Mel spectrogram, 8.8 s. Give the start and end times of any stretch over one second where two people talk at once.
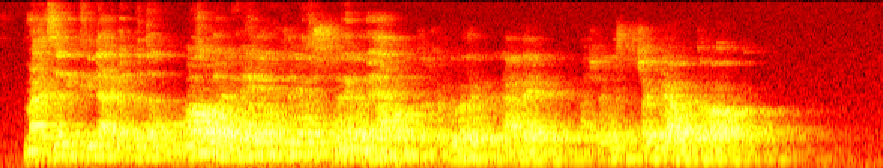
1.8-4.0

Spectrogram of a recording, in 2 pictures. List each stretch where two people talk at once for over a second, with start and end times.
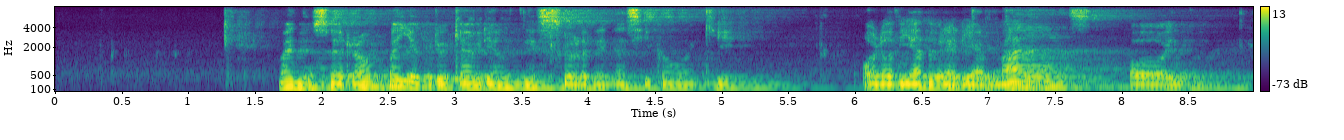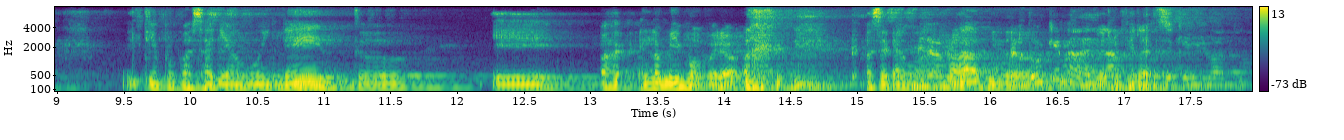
15.4-17.4

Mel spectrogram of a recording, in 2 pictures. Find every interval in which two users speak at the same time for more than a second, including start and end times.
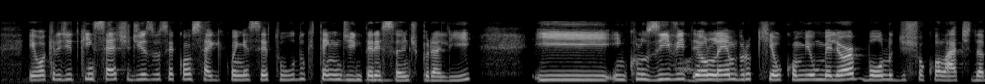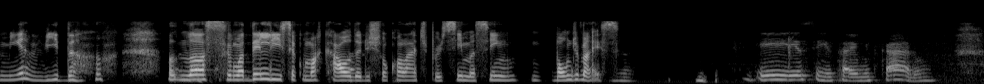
none

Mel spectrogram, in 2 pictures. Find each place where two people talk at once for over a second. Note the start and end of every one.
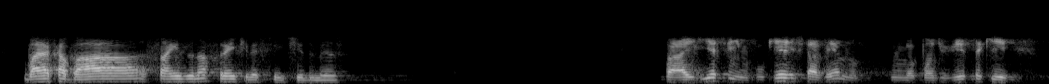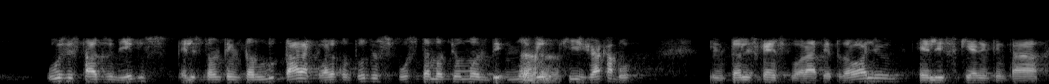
none

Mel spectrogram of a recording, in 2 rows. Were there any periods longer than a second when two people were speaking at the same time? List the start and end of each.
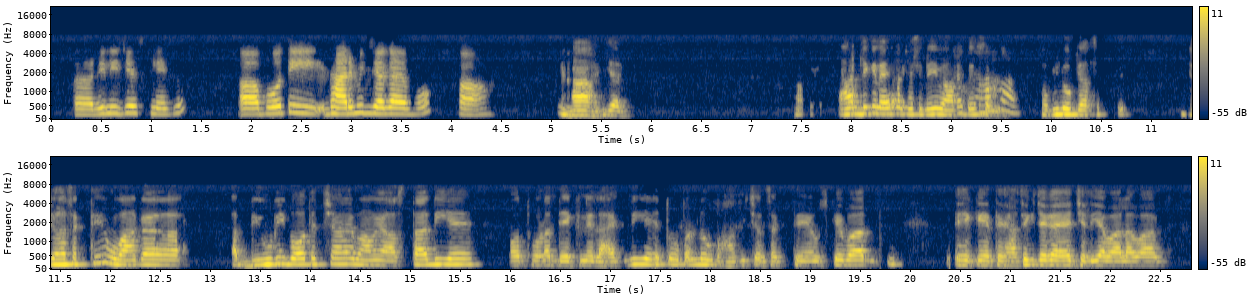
none

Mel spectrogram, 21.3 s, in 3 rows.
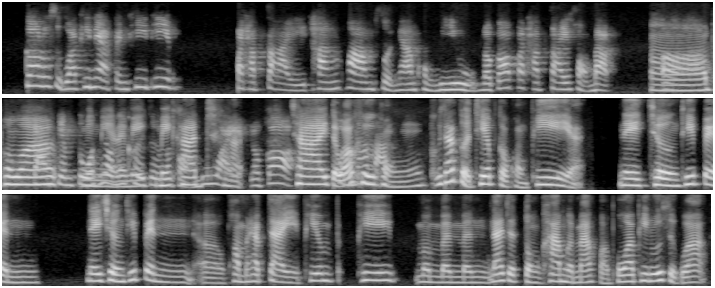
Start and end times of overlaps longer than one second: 7.9-9.5

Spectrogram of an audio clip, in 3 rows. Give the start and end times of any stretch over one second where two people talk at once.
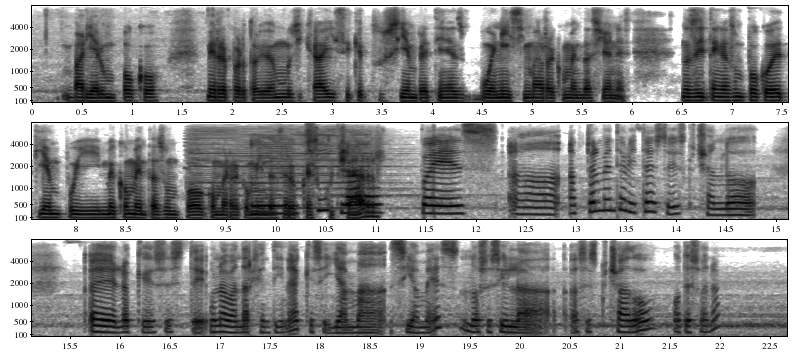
9.7-11.0

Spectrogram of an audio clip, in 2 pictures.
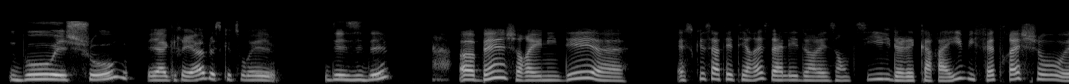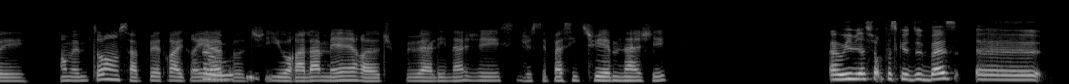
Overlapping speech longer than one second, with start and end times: none

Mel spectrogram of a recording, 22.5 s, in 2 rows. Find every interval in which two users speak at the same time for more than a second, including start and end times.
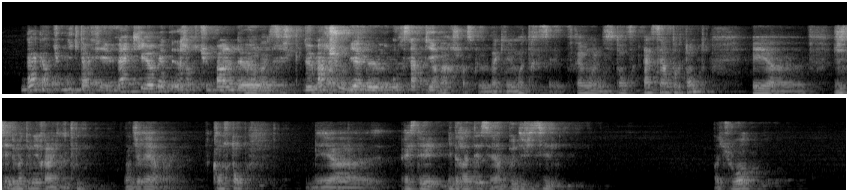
4.3-5.8

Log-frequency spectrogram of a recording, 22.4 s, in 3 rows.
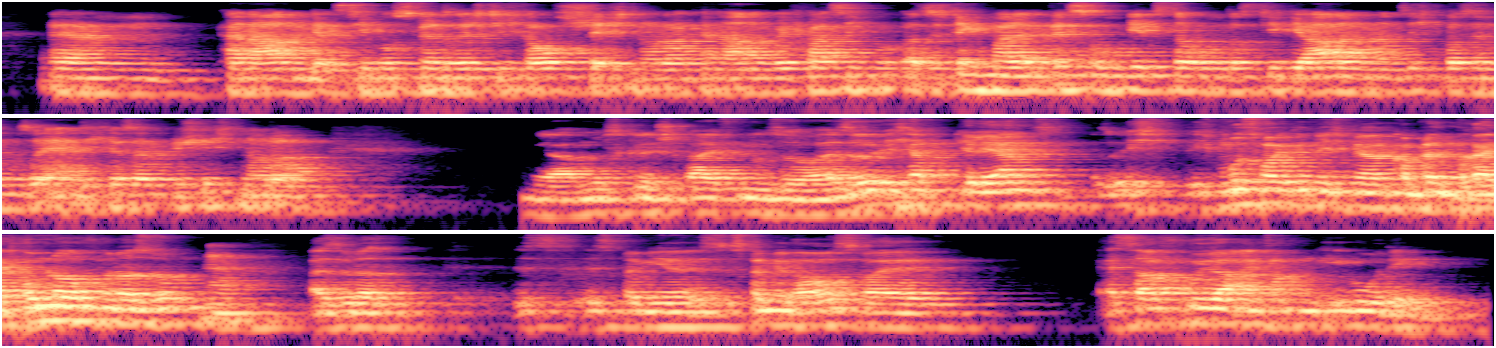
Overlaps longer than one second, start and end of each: none

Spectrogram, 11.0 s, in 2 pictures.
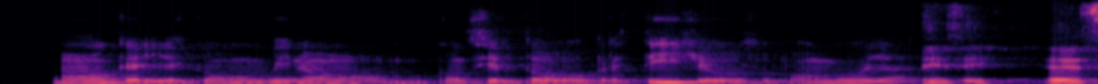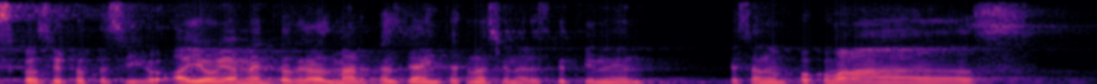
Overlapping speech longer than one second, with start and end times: none

